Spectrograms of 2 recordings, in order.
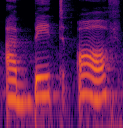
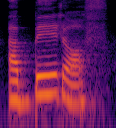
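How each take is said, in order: First: It is said slowly with a clear t sound. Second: It is said faster with the t flapped. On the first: "cuando lo digo lento, a bit of es correcto" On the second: "decirlo ya un poco más rápido, entonces la T... se convierte en una R al revés"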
